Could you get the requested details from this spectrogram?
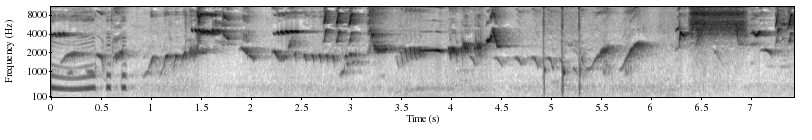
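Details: Varied white-rumped shama song, continuous and full: a low whistled opening, then fast high trills, sliding whistles and buzzy notes in changing phrases, with a few sharp clicks and a quiet hum behind.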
